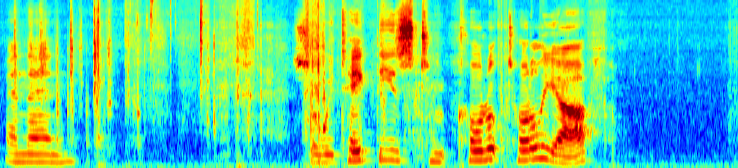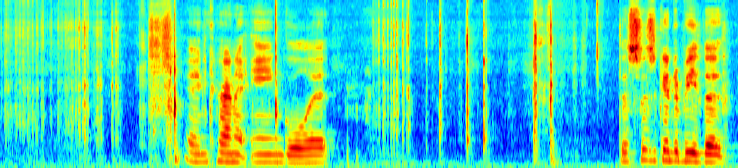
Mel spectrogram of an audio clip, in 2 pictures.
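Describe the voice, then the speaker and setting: A woman with a slightly low voice talks very slowly through a hands-on craft tutorial. She is informal and thinks aloud as she goes. The recording is plainly noisy, made at a table indoors. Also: steady tone. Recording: clearly noisy home recording with clicks.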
